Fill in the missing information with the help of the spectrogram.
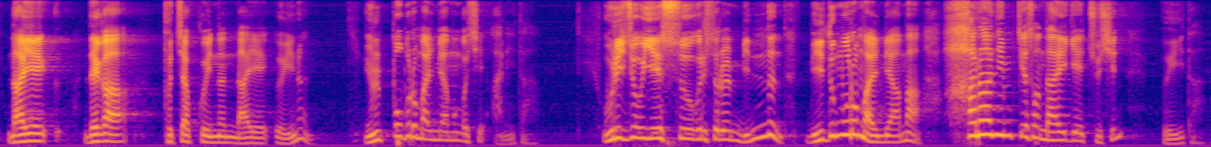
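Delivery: normal talking voice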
